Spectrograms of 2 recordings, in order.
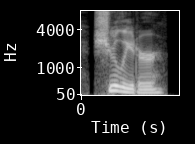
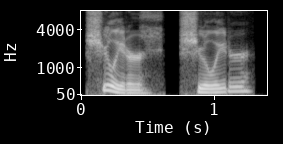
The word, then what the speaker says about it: Schlueter: I said leader with the SCH at the beginning.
